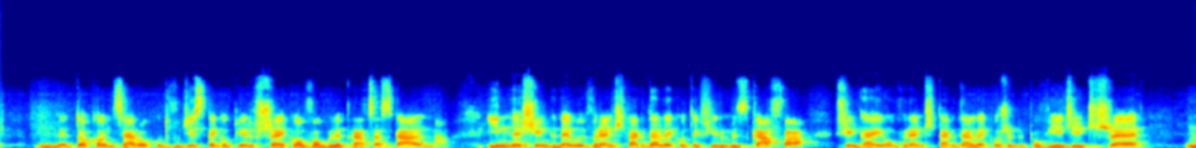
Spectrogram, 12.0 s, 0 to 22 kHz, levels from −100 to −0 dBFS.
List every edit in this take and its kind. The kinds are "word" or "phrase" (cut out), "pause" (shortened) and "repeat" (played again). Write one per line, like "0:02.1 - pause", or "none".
0:07.5 - word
